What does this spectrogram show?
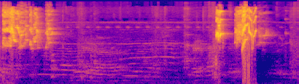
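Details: Morning chirping from pastel gray and green lovebirds: a burst of raspy high chirps, a lull with faint lower whistled tones behind, then two more sharp shrill chirps.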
